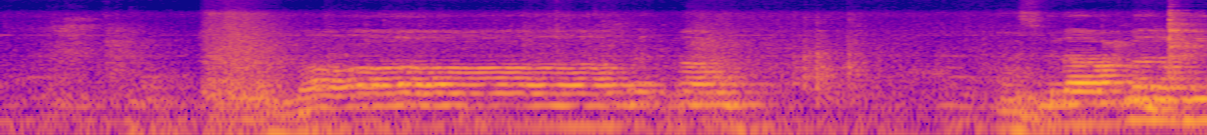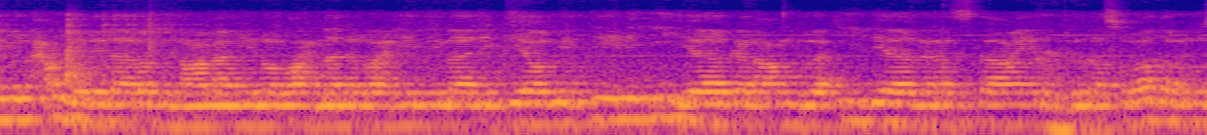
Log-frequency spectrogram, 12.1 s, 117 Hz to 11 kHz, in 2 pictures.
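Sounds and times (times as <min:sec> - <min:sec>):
man chanting: 0:01.4 - 0:03.9, 0:05.0 - 0:12.0.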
